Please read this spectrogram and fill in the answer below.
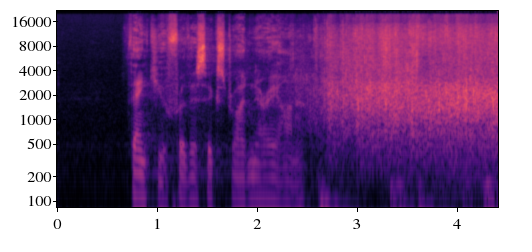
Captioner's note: applause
